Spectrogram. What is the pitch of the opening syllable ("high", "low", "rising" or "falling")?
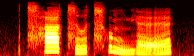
high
